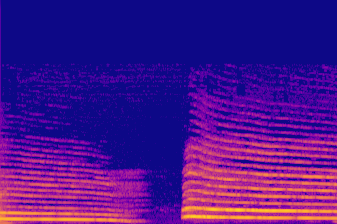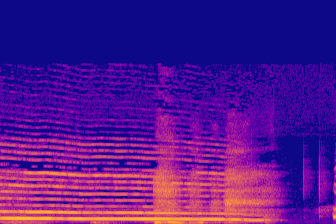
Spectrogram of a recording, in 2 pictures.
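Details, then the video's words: Dog at home, encouraged by its owner to howl: two long, drawn-out howls, the second lasting over four seconds, steady and slowly falling in pitch with clear overtones, with faint noises near the end. "My mom trying to make my dog howl"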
